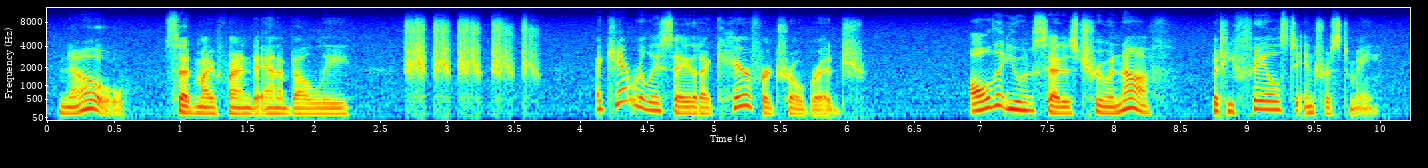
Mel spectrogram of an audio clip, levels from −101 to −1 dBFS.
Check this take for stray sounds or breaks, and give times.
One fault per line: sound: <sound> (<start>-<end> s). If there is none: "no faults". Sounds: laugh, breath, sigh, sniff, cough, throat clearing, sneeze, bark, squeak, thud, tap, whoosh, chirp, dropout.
sound: laugh (2.7-3.7 s)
